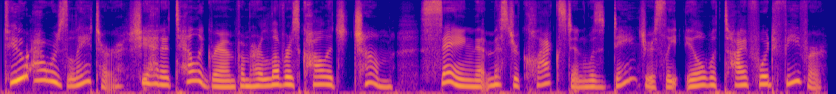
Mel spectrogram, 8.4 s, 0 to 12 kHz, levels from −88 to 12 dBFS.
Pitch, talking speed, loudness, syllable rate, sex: 245 Hz, 160 wpm, -18 LUFS, 4.4 syllables/s, female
